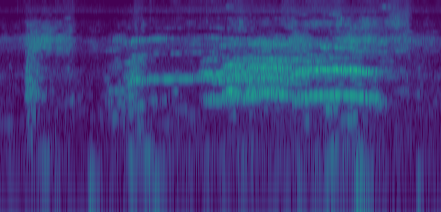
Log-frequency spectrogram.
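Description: A rooster crowing once, one long call beginning about a second in and ending just before the close. A brief knock sounds just before it.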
